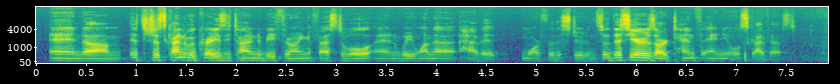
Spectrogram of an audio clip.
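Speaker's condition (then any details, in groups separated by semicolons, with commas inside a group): No condition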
